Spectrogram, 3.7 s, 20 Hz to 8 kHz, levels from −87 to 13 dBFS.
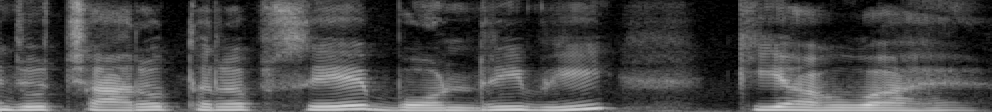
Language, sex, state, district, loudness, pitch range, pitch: Hindi, female, Jharkhand, Ranchi, -15 LUFS, 185-220 Hz, 210 Hz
